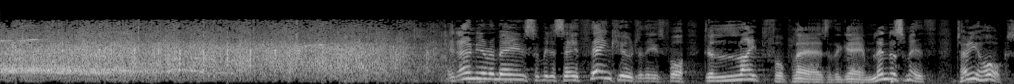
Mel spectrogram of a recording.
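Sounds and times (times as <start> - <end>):
audience round of applause: 0.0 - 4.5
speech: 4.5 - 10.1.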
